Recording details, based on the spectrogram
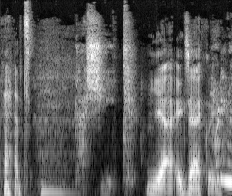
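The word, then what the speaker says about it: Kashyyyk: the spelling of planets and stuff like that kashik yeah exactly do spell it's got three y's three y's in a row so K so cash Cas kashik yeah yeah k y y y k okay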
